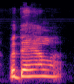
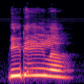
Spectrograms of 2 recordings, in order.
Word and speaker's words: Vidalia: She was giving all the Spanish pronunciation. She was like, "Vidalia." No, what she call her? Cuz it's it's Vidalia. She kept calling her "Videla.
